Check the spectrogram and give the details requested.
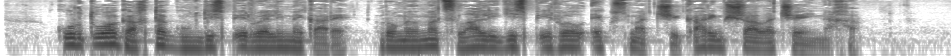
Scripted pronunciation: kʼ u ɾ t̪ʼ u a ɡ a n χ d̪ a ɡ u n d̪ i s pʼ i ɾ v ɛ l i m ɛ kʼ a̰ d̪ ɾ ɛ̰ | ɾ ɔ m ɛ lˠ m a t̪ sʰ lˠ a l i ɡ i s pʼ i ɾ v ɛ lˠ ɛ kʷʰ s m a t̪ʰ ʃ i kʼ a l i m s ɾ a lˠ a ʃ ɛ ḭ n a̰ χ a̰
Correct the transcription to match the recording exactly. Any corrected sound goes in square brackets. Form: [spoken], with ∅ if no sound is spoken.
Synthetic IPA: kʼ u ɾ t̪ʼ u a ɡ a [∅] χ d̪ a ɡ u n d̪ i s pʼ i ɾ v ɛ l i m ɛ kʼ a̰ [∅] ɾ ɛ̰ | ɾ ɔ m ɛ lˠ m a t̪ sʰ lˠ a l i ɡ i s pʼ i ɾ v ɛ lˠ ɛ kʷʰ s m a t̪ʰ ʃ i kʼ a [ɾ] i m [ʃ] ɾ a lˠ a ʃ ɛ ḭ n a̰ χ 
